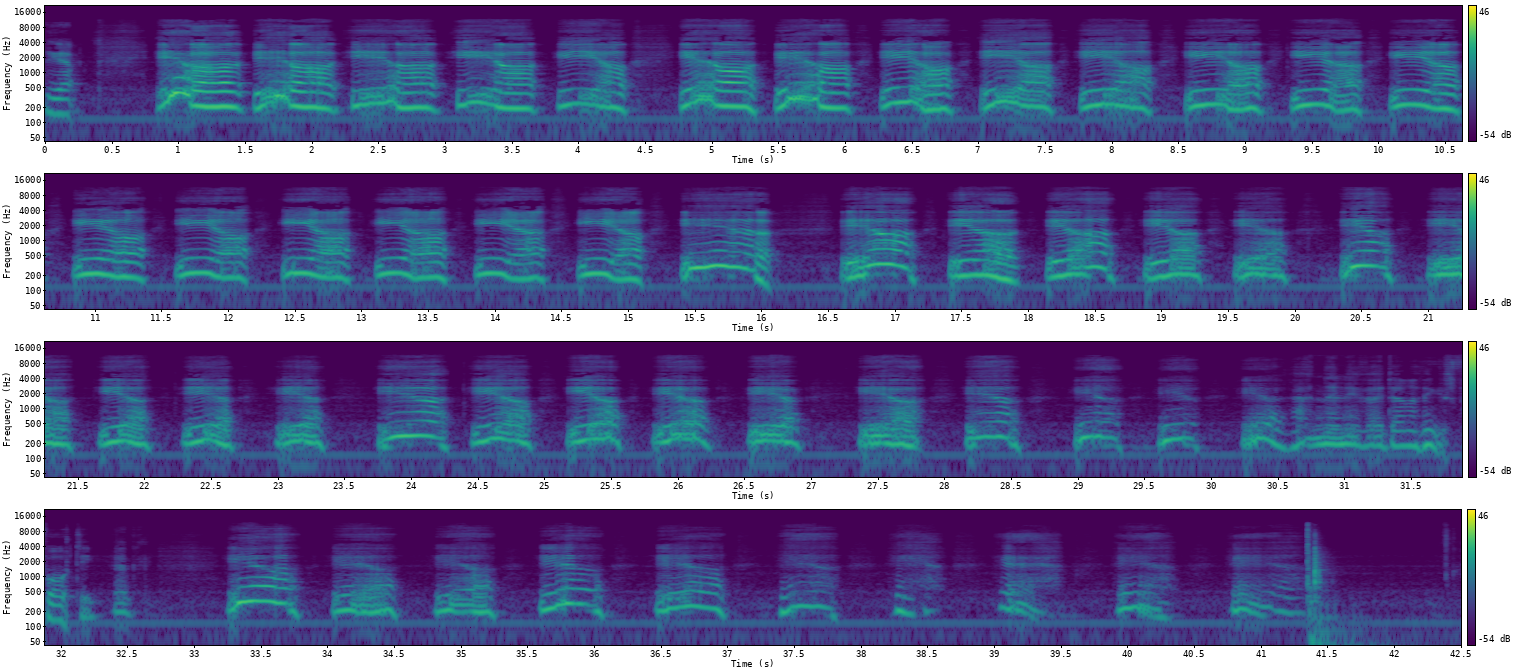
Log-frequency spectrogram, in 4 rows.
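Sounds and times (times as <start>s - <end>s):
speech: 0.0s - 41.5s
voice imitating a donkey's Eeyore bray: 0.8s - 30.8s, 33.3s - 37.0s.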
